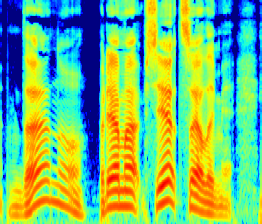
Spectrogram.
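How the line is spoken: Sarcastic mutter. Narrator (Russian): язвительно пробормотал я

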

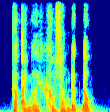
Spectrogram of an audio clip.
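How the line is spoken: Boy stammering. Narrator (Vietnamese): thằng cu lắp bắp nói

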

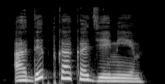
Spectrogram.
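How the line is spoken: Dry and dignified. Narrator (Russian): сухо и с должным достоинством сказала Айлин

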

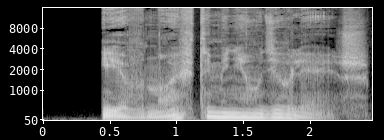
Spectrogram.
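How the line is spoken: Whispered in ear. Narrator (Russian): прошептал Мерден Арадии на ухо

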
